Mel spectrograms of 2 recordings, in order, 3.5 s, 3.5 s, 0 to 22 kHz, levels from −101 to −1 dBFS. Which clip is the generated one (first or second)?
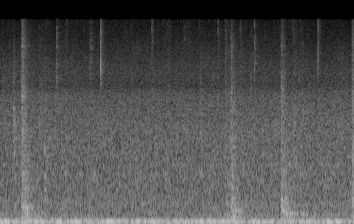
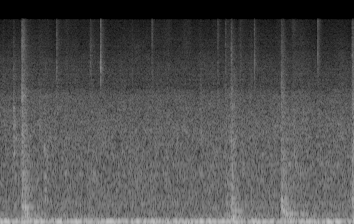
second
